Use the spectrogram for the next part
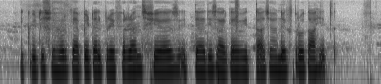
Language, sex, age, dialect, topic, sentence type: Marathi, male, 18-24, Northern Konkan, banking, statement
